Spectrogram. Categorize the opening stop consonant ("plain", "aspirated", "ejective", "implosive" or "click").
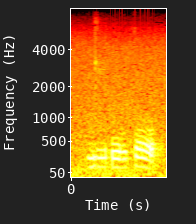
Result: plain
